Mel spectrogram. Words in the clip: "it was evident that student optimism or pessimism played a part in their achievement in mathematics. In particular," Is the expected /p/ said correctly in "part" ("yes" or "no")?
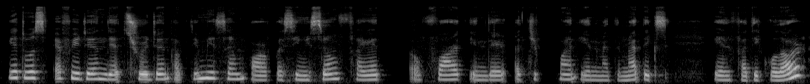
no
